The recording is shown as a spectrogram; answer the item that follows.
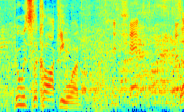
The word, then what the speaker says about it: Cheik: Cheik.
